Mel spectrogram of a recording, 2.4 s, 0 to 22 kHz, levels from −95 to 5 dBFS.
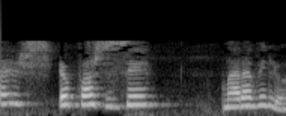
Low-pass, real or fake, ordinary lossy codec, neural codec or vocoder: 7.2 kHz; real; MP3, 24 kbps; none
